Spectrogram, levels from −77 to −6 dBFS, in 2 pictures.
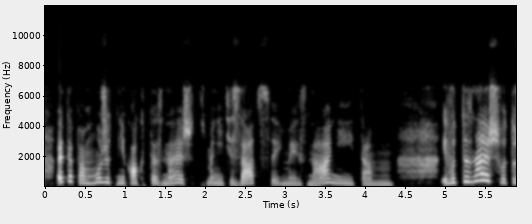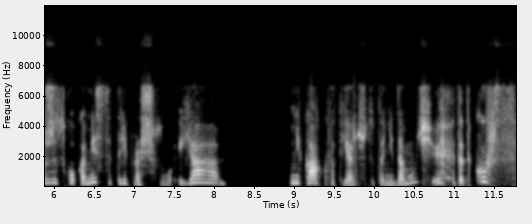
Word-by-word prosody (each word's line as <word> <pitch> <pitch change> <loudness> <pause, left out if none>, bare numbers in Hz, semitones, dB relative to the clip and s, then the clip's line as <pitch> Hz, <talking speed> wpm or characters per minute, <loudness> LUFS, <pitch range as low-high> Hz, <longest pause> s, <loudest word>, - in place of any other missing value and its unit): это 355 - +5
поможет 250 +4 -2
мне 220 -1 -6
как-то, 230 0 0
знаешь, 220 +5 -2
с - - -24
монетизацией 205 +1 -3
моих 195 -1 -10
знаний 210 +2 -3
там. 185 0 -10 0.6
И - - 0
вот 275 +3 -1
ты 340 -1 +4
знаешь, 390 -2 +6
вот 260 0 -6
уже 255 0 0
сколько 240 -4 -1
месяца 265 0 -2
3 245 +1 -3
прошло, 185 0 -3
и 215 - -5
я 255 +1 +3 0.9
никак 250 -5 +4
вот 170 - -13
я 180 -1 +1
что-то 195 0 -1
не 190 -1 -8
домучаю 240 - +2
этот 250 -3 +3
курс. 330 -1 -1
230 Hz, 155 wpm, -20 LUFS, 195-255 Hz, 0.9 s, знаешь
